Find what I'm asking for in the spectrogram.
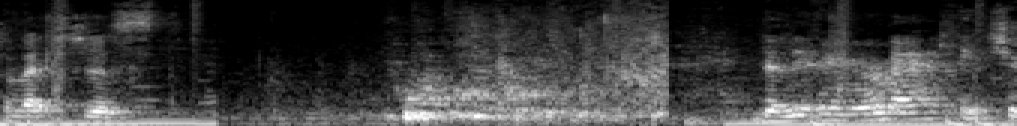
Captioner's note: toilet flushing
